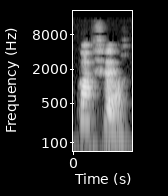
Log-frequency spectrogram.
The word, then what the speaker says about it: coiffeur: Double F is pronounced F as well. Coiffeur.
